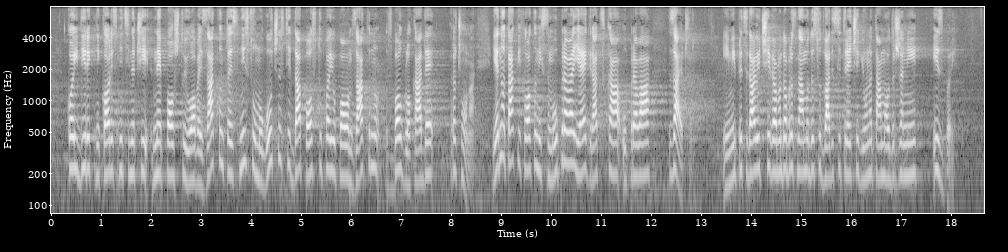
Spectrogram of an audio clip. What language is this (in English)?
Serbian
